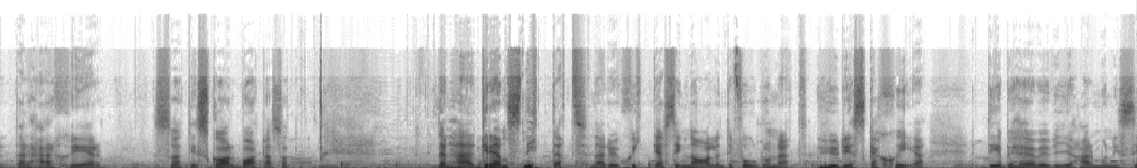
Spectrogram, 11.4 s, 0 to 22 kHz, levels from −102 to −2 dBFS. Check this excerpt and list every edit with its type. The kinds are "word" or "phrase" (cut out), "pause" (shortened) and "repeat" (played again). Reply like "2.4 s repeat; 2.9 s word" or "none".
4.8 s word; 5.9 s word; 8.2 s word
